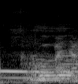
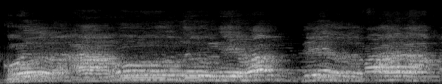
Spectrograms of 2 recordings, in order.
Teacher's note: Qul a'udzu cuma 2 harakat segitu doang. Enggak usah panjang-panjang.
